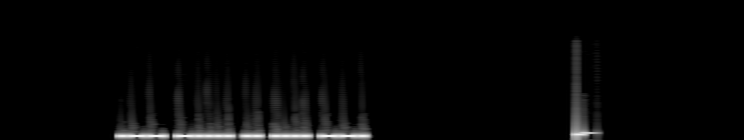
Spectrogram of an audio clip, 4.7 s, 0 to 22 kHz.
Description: Morse code, heard as a keyed tone, about 40 wpm, 700 Hz. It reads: W6IHG
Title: K1USN SST QSO Practice - 40wpm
